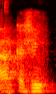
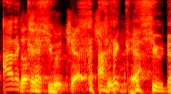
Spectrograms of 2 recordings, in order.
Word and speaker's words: Aracaju: En Robert luistert vanuit, en dan heb ik heel even de hulp nodig, uit Brazilië, Aracaju. Zeg ik dat goed? – Aracaju. Ja. – Aracaju, dankjewel.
